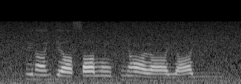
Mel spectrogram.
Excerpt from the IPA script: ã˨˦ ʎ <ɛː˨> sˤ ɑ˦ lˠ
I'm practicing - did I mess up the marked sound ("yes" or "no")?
no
